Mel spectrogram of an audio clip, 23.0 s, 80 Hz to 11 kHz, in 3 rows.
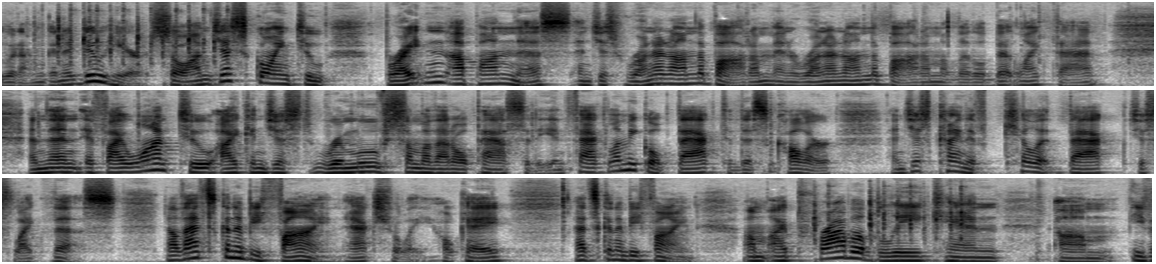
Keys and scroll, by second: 0.1-1.2 typing, 20.5-21.4 typing.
